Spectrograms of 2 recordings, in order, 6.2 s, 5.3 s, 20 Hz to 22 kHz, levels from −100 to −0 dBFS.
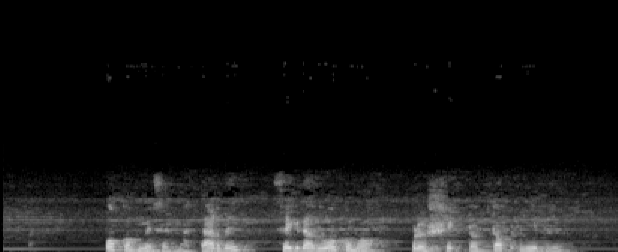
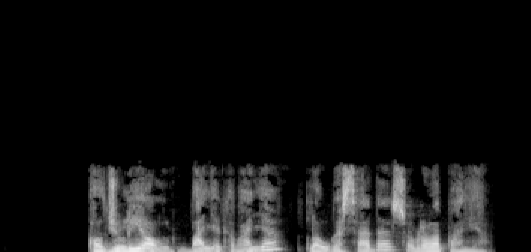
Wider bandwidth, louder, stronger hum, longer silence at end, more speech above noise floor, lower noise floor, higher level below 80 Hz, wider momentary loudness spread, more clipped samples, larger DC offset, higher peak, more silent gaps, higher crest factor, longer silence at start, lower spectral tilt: second, 6.8 kHz vs 7.8 kHz; second, -27 LUFS vs -19 LUFS; neither; about the same, 0.5 s vs 0.45 s; second, 40 dB vs over 72 dB; second, -66 dBFS vs under -90 dBFS; second, -80 dBFS vs -60 dBFS; second, 10 LU vs 15 LU; neither; neither; second, -10 dBFS vs -2 dBFS; neither; about the same, 20 dB vs 18 dB; first, 1.05 s vs 0.9 s; first, -7.5 dB/octave vs -6 dB/octave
